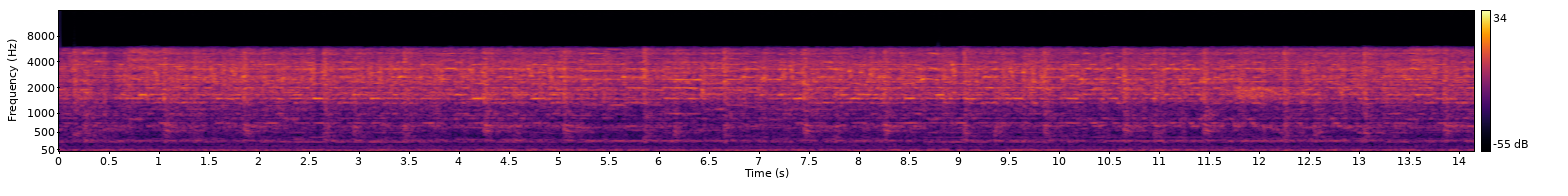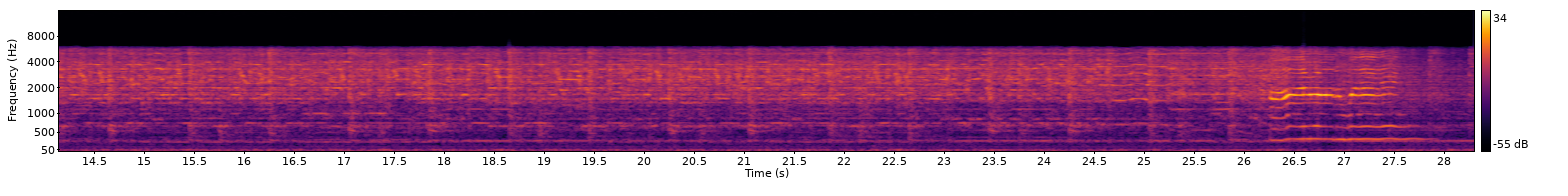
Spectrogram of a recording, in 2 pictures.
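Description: Instrumental intro of a guitar-led rock backing track, steady and full. Near the end a woman's singing voice comes in over it, louder than the track.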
